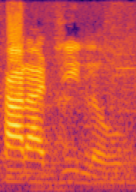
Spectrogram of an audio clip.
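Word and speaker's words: carajillo: I assume maybe it was Spanish, because in Spanish they don't pronounce the J. The J is pronounced almost like an H, but it's Caragilo is what he said this is.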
